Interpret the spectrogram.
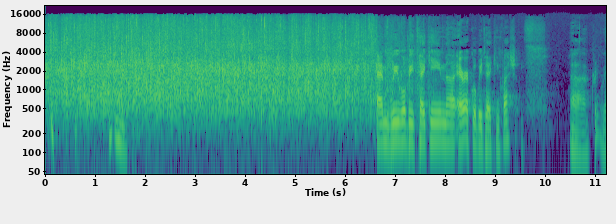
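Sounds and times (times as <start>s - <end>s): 
audience applauding at the end of a talk: 0.0s - 7.8s
speech: 1.3s - 1.8s, 6.6s - 9.8s, 10.5s - 11.2s.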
